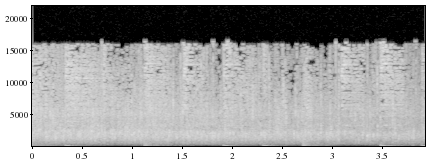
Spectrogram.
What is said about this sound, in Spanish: Un fuerte aplauso para la buena amiga, por favor. Un fuerte aplauso.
